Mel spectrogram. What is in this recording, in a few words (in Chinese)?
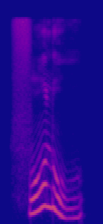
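"俘虏", Chinese; HSK6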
